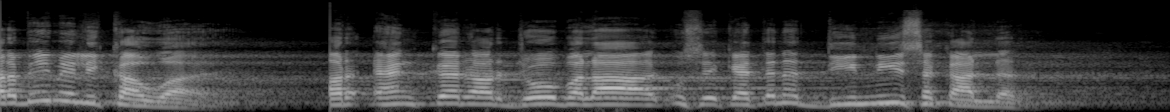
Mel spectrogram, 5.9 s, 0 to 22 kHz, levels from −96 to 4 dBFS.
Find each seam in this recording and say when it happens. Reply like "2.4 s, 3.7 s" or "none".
1.6 s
